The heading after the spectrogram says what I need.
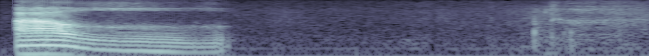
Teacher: حرف دوم به صورت درشت و سایشی از انتهای حلق به تلفظ در میاد · Term: حرف غین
